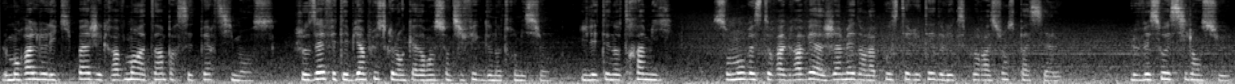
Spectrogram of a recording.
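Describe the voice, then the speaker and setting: A woman's voice: mid-range voice, fairly even intonation, fairly quick, background noise, lightly acted. A woman playing a solemn, grieving ship's doctor recording a formal log in an audio drama. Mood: solemn grief.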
